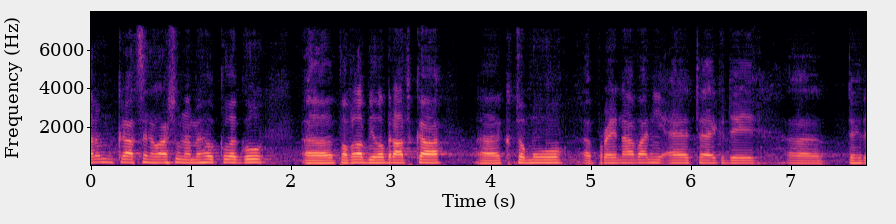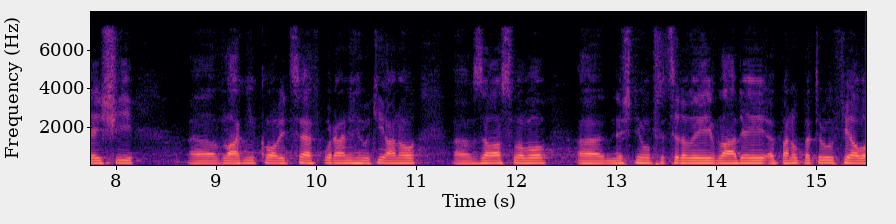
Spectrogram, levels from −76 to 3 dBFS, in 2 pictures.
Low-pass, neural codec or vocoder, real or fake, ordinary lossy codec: 7.2 kHz; codec, 16 kHz, 1.1 kbps, Voila-Tokenizer; fake; MP3, 64 kbps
